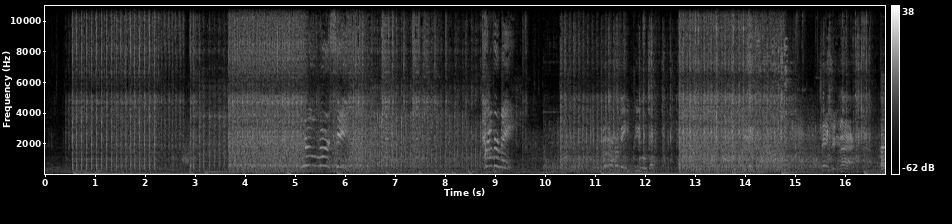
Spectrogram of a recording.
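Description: Video game gunfire plays through the speakers of a Samsung Galaxy S23 Plus, rapid automatic bursts rattling in long stretches with short breaks, loud and close, mixed with in-game sounds and voices.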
